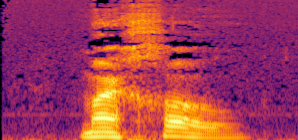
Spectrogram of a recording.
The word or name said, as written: Margot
